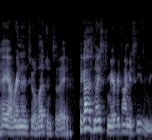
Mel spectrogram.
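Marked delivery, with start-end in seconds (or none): 0.0-1.4 mock tongue-in-cheek, dry sarcastic delivery. Retelling own post about running into someone: imitating own sarcastic remark. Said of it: "sarcastically said".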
